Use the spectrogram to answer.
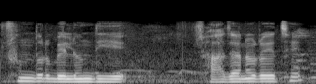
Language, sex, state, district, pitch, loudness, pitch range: Bengali, male, West Bengal, Alipurduar, 130 Hz, -14 LUFS, 130-140 Hz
